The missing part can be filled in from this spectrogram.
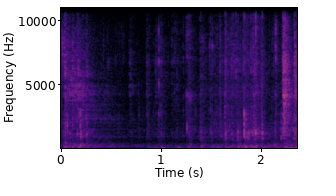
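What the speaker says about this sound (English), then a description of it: "Why is typing so hard sometimes?" Fast keystrokes on a computer keyboard, a dense run of close, quiet clicks at an irregular pace with no talking.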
